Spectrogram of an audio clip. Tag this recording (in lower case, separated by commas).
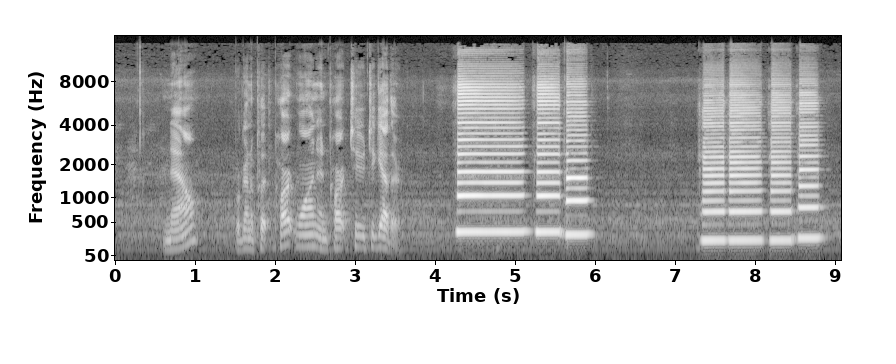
playing clarinet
